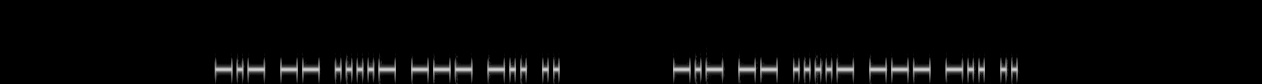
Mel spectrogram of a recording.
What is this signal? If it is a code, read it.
Morse code, heard as a keyed tone, about 22 wpm, 700 Hz. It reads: KM4ODI KM4ODI
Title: USA Call Signs - 6 Characters - Repeated 2x - 22wpm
